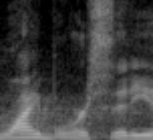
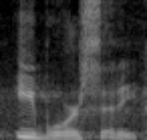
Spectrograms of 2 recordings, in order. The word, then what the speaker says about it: Ybor City: And that's the way it's pronounced. It's not Ybor City, it's Ybor City.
